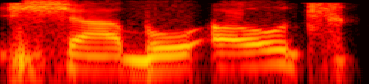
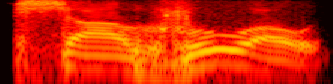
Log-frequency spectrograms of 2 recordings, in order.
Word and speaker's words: Shavuot: Shabuot, called by other Yehudi, other Jews, would enunciate it, pronounced as Shavuot.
